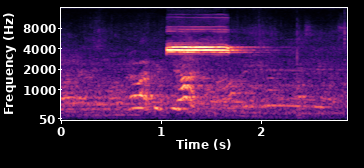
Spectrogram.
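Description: A referee's whistle blows once, sharp and short.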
